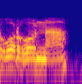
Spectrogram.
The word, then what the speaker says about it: Γοργονά: Και επίσης, μια και το ανέφερε, για να το συνδυάσουμε με το άλλο, έχουμε και μια άλλη ταινία, το Γοργονά. Έτσι τονίζεται, το οποίο, από ό,τι κατάλαβα, το οποίο είναι επίσης ταινία είδους.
